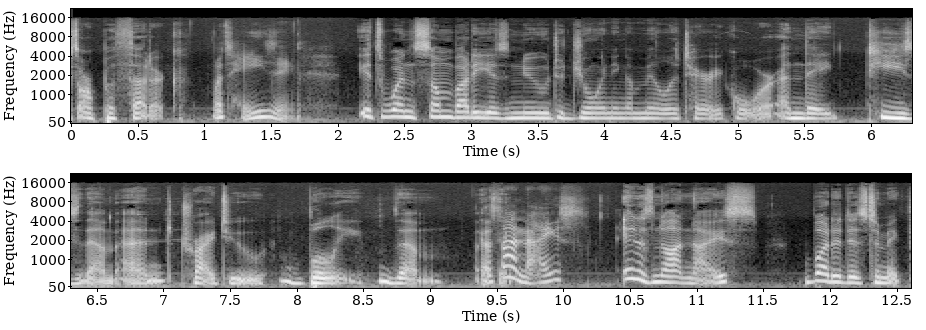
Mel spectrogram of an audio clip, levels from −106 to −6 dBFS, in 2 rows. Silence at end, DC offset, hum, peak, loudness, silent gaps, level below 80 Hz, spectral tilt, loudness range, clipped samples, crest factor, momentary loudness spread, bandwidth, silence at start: 0.1 s; under 0.1%; none; -2 dBFS; -19 LUFS; none; -40 dBFS; -4.5 dB/octave; 2 LU; under 0.1%; 18 dB; 10 LU; 16 kHz; 0 s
